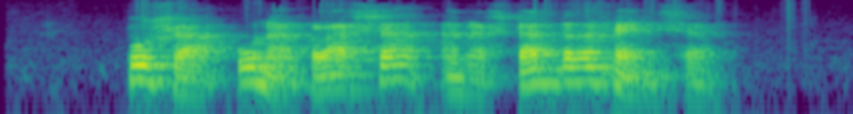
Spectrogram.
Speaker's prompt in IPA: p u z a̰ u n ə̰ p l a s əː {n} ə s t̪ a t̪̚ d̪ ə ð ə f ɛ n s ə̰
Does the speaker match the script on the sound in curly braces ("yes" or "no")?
yes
